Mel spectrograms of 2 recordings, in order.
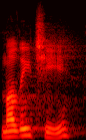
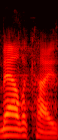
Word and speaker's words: Malachi: We can find this kingdom of God woven through the scriptures from Genesis all the way through, I always say Malachi, right, the Italian prophet, but Malachi is the right way to pronounce it.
